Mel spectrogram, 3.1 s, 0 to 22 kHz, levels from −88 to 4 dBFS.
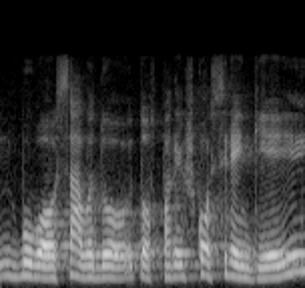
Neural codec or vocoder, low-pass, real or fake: none; 9.9 kHz; real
